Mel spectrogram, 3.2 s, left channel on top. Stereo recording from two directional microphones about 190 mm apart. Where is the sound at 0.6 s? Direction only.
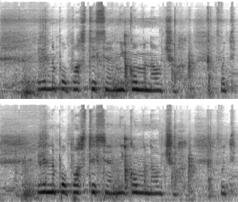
15° right (ahead or behind).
